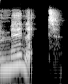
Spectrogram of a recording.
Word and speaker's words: minute: hour or 60 seconds they're talking about a minute but we also have another word in our vocabulary which is minut it's spelled exactly the same way it's pronounced differently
